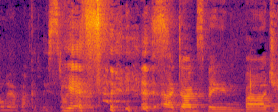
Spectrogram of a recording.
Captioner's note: laughter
